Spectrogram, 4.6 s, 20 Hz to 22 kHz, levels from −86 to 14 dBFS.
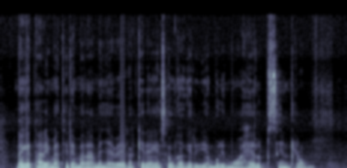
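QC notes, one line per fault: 0.33–0.35 s, repeated buffer: a slice of speech about 10 ms long plays two extra times with hard joins because fresh audio arrived late, heard as a brief buzz.
1.6–1.64 s, repeated buffer: the same 10 ms repeat happens four extra times, so the buzzy stutter lasts longer and roughly 40 ms of speech goes missing.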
